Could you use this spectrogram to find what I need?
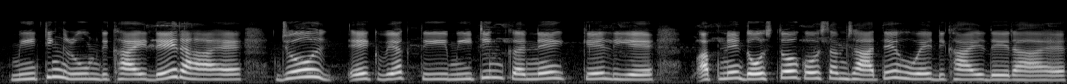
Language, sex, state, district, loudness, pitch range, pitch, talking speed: Hindi, female, Jharkhand, Palamu, -17 LUFS, 230-275 Hz, 250 Hz, 125 wpm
